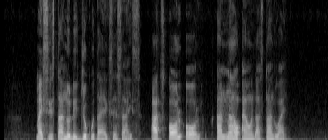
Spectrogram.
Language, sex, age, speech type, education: Nigerian Pidgin, male, 30-45, spontaneous, tertiary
